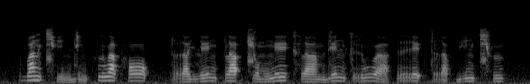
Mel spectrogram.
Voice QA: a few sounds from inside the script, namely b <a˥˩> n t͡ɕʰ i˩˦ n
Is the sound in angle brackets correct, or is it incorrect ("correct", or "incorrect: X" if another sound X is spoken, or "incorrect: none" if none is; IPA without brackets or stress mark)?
correct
